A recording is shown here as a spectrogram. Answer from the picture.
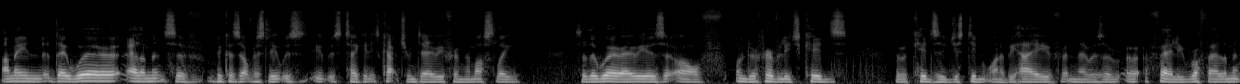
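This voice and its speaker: Speaking at a fairly quick pace, a man uses a medium pitch and a dark, mellow tone with monotone, flat intonation. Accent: West Midlands. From Staffordshire, England (Stafford, then Bloxwich). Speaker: local resident. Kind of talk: interview reminiscence.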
